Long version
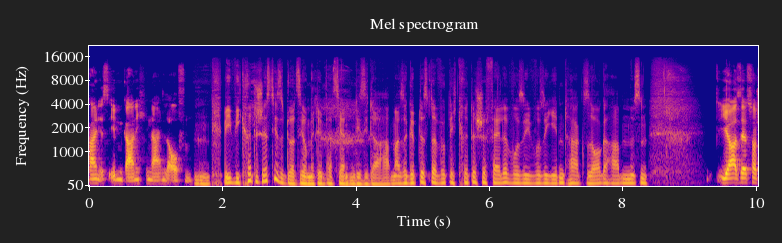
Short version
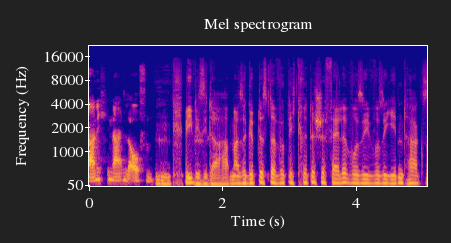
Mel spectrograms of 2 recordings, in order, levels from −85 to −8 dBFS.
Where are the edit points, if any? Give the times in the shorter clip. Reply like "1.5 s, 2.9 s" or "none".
1.6 s

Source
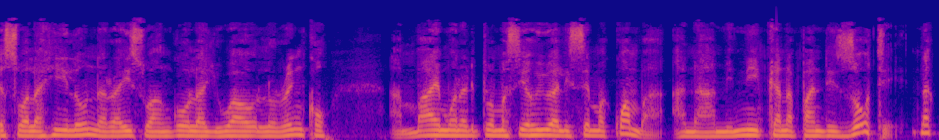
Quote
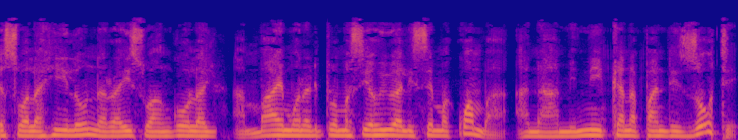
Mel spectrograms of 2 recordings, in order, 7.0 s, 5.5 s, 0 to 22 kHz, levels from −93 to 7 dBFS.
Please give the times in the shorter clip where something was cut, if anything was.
1.6 s

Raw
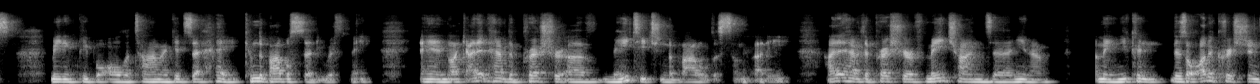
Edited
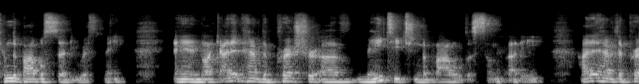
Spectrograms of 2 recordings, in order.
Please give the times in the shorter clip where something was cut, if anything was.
none

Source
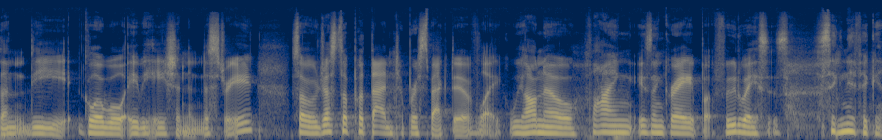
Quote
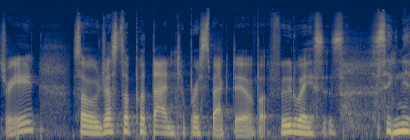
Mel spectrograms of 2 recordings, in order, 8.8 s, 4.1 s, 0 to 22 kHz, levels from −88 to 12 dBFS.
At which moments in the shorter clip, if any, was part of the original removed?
2.5 s

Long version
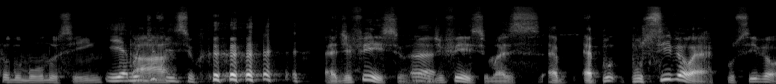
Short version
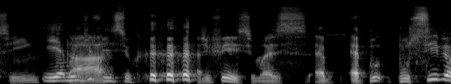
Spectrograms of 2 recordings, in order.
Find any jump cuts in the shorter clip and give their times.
2.0 s

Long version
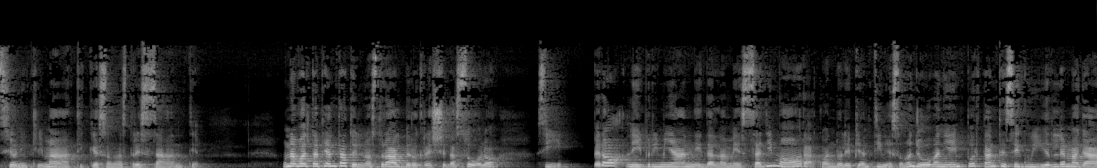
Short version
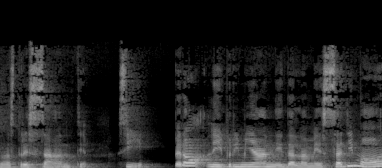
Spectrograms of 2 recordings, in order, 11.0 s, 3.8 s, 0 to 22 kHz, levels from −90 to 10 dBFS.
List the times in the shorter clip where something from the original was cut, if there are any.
1.1 s

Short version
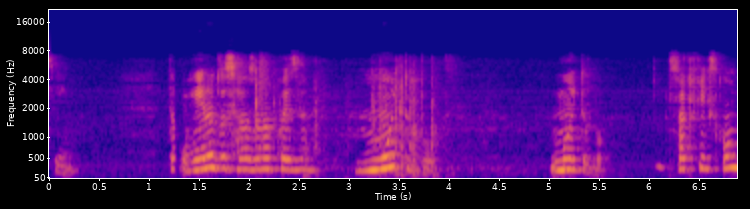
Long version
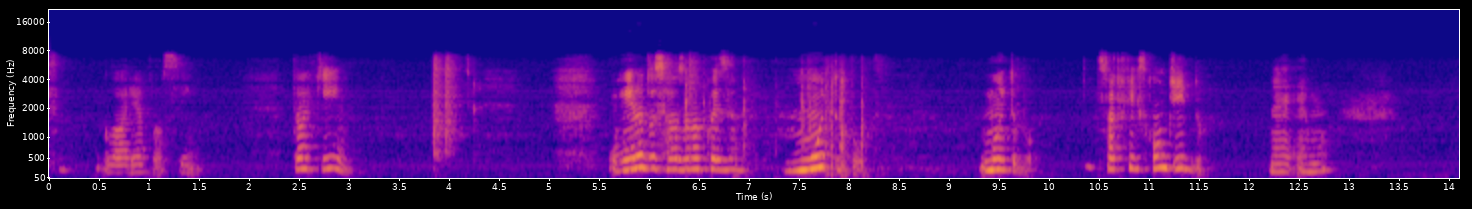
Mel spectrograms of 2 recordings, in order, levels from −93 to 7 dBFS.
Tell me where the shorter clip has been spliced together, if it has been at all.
1.2 s

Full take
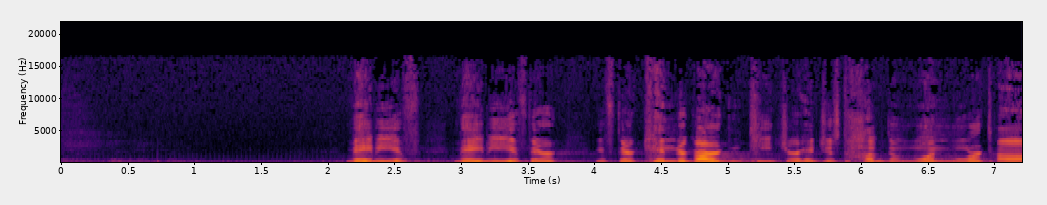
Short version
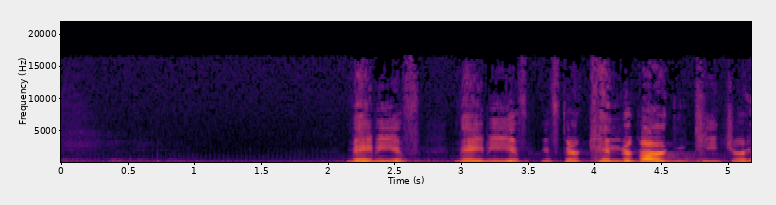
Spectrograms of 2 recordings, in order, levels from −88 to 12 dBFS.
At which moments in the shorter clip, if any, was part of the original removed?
3.5 s

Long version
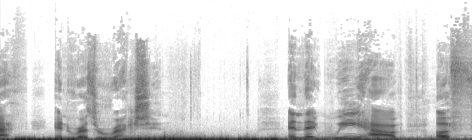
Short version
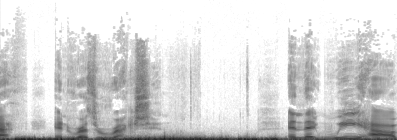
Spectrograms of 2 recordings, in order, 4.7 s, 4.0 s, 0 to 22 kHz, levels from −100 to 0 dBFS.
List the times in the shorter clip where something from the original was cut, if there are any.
none

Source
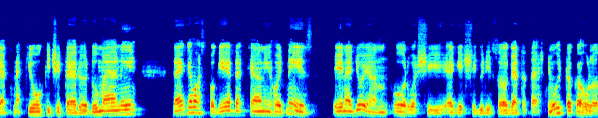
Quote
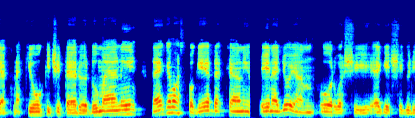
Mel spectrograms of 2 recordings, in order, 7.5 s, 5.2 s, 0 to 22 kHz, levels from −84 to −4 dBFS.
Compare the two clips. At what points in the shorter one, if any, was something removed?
1.8 s, 3.1 s

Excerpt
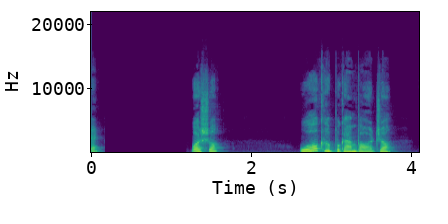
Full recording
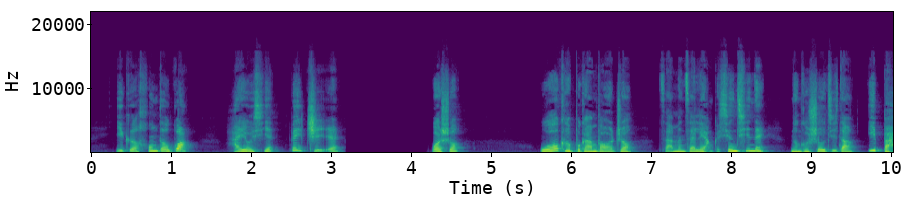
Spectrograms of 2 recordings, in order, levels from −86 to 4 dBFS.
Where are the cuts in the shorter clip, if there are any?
none

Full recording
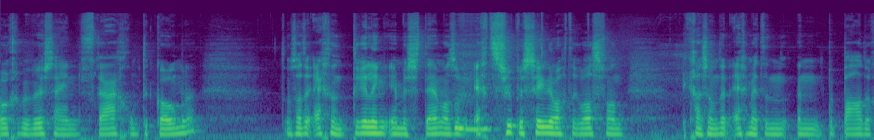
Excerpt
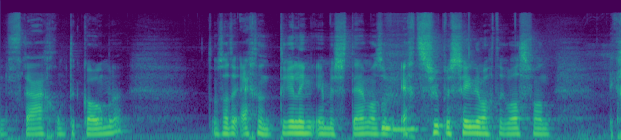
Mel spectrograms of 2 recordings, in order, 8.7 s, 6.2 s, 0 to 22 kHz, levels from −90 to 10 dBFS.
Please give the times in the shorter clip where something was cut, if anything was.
none

